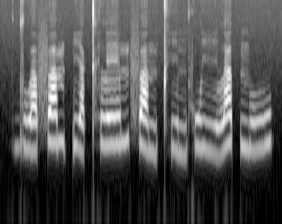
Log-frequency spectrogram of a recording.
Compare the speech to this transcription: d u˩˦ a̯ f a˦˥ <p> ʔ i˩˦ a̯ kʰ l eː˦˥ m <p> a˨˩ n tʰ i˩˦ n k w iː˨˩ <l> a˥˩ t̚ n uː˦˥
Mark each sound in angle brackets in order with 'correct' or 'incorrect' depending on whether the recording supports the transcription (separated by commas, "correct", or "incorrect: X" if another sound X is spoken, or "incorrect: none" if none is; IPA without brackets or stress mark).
incorrect: m, incorrect: f, correct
